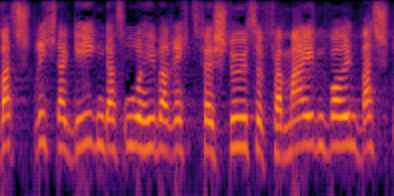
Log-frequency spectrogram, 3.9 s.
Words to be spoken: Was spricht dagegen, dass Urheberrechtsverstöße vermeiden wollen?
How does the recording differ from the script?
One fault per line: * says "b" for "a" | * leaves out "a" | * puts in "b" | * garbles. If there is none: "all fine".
all fine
